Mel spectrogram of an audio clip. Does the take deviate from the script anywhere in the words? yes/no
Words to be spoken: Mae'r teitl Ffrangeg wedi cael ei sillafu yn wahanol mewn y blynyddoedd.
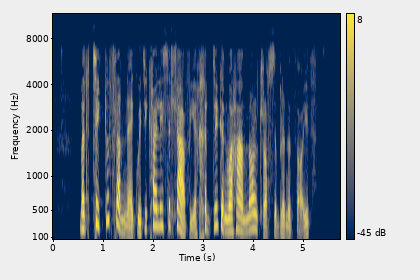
yes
